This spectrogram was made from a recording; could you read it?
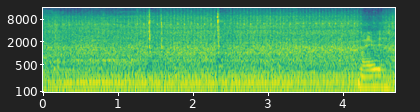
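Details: Mitsubishi Lancer CE two-door coupe, first start after reassembly and battery reconnection: low idle with an uneven, lumpy beat that never smooths out, seeming rougher than before. Rough idle.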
